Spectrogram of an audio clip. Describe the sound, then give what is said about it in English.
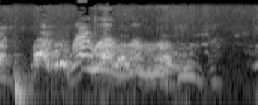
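A dog vocalizes in one long, wavering, howl-like yowl that rises and falls in pitch, opening with a short low burst and fading near the end. “That's my dog.”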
